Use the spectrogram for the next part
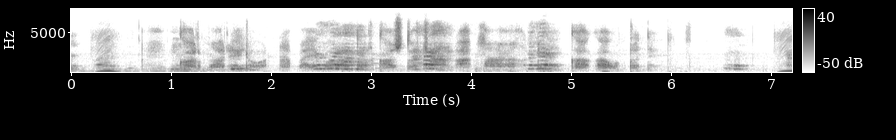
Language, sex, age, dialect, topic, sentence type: Telugu, male, 18-24, Central/Coastal, agriculture, statement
